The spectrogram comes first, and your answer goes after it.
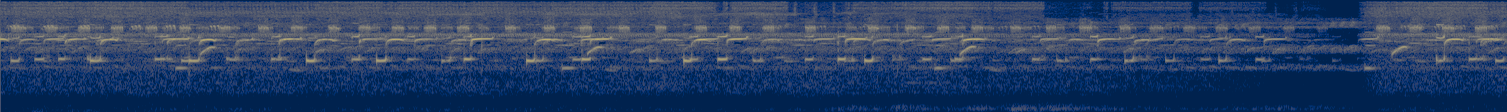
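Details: Chorus of coquí frogs from Venezuela and Puerto Rico: many overlapping short whistled notes and quick rising sweeps, layered and steady, with a brief drop in the upper calls near the end and a soft low rumble underneath.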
